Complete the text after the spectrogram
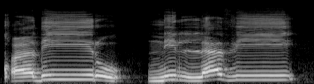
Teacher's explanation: ان دونوں الفاظ کو آپس میں ملانے کے لیے ان کے درمیان ایک نون کا اضافہ کریں گے اور پڑھیں گے قدیرو، اس کے بعد نلا، نلذی، قدیرو، نلذی، یہ درمیان میں جو نون ہے نلا، نل، نل، یہ جو نون ہے یہ نون قطنی ہے۔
